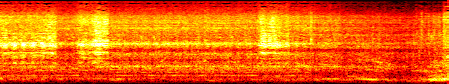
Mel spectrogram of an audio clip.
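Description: Motor-driven grinding wheel running while a steel knife blade is ground on it: a rasping hiss of steel on stone comes in three strokes, in the first second, at about a second and a half, and again at about four seconds, over the motor's steady hum. The hum stops about five seconds in.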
